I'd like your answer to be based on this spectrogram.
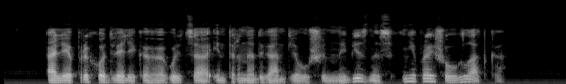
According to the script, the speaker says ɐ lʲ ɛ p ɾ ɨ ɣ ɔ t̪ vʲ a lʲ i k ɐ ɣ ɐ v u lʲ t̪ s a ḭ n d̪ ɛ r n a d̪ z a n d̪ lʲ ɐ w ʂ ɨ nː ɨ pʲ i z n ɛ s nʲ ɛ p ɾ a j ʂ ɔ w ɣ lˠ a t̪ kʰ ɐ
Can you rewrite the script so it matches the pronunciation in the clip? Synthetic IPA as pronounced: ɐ lʲ ɛ p ɾ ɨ x ɔ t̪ vʲ a lʲ i k ɐ ɣ ɐ ɣ u lʲ t̪ s a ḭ n t̪ ɛ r n ɛ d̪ ɣ a n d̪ lʲ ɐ w ʂ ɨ nː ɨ bʲ i z n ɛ s nʲ ɛ p ɾ a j ʂ ɔ w ɣ lˠ a t̪ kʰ ɐ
